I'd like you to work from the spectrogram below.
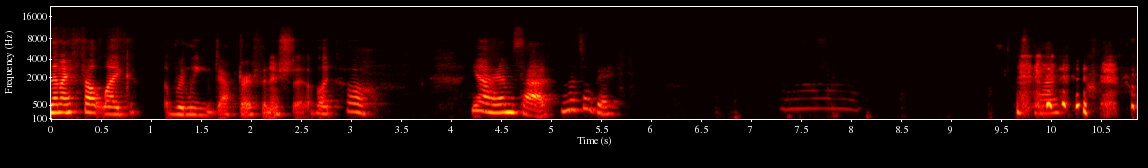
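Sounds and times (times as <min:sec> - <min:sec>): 
speech: 0:00.0 - 0:03.3, 0:04.2 - 0:05.8, 0:09.6 - 0:10.8
female cat making short chirpy meows: 0:07.3 - 0:08.2
laughter: 0:09.6 - 0:10.8.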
